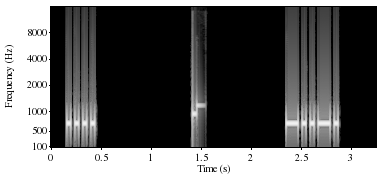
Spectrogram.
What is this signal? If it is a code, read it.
Morse code, heard as a keyed tone, about 30 wpm, 700 Hz. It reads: H /
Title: Single Character (Letter:Number:Punctuation:Prosign) 30wpm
